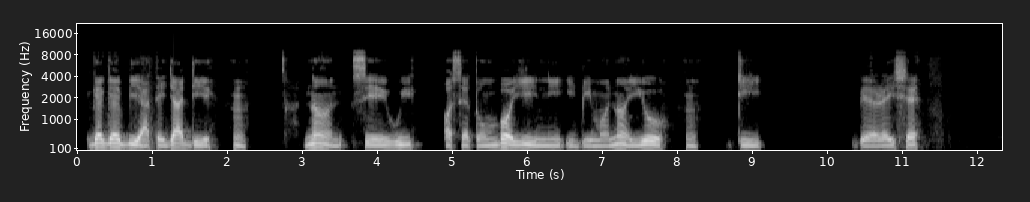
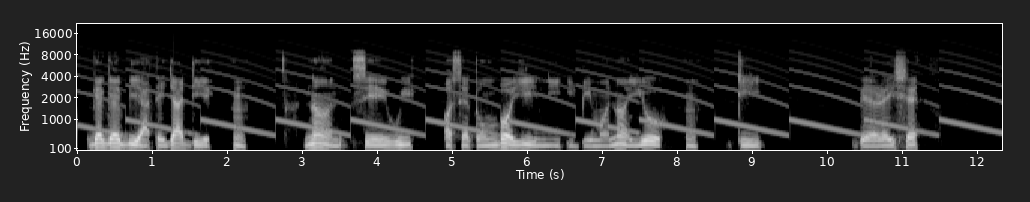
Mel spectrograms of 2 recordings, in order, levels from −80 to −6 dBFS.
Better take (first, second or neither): first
